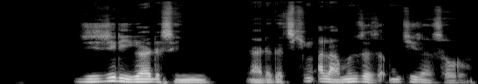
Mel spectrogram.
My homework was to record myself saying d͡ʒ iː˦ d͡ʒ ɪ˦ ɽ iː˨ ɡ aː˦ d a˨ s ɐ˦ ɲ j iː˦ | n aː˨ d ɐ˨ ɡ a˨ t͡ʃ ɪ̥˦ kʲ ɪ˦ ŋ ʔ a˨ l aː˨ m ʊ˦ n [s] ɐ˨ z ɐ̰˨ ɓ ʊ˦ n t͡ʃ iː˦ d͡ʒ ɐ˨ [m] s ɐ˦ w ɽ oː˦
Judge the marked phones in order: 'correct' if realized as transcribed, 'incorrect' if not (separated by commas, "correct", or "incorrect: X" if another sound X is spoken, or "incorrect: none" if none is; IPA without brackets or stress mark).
incorrect: z, incorrect: n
